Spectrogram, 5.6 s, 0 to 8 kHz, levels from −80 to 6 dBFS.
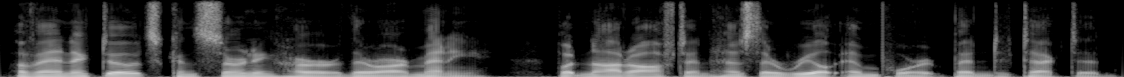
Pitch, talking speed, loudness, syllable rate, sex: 100 Hz, 170 wpm, -19 LUFS, 5.4 syllables/s, male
